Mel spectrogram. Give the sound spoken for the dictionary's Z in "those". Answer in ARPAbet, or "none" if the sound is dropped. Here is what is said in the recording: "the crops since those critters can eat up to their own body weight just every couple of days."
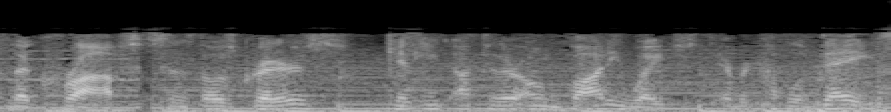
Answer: Z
